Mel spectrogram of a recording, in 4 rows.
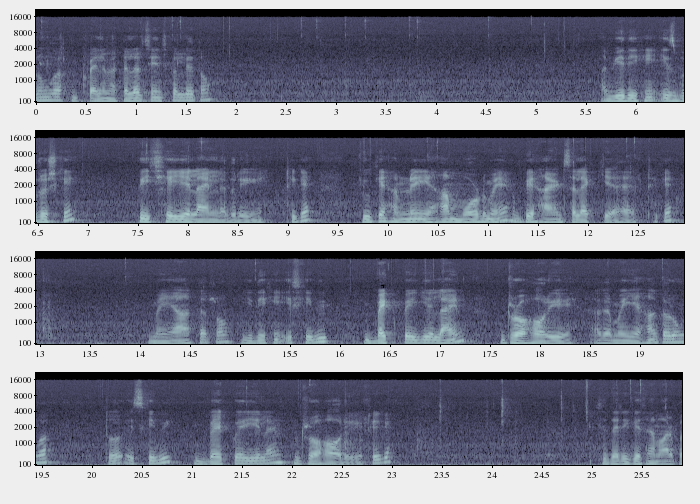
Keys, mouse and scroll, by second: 0.6 ctrl+z, 1.4-17.6 drag, 19.3-23.7 drag, 23.7 ctrl+z, 24.7 ctrl+z, 25.4 click.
